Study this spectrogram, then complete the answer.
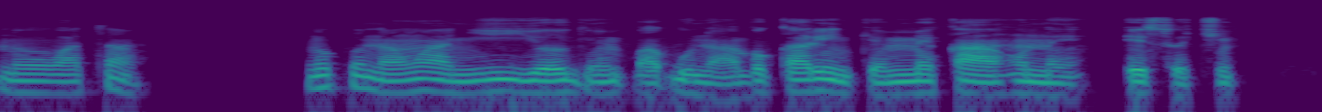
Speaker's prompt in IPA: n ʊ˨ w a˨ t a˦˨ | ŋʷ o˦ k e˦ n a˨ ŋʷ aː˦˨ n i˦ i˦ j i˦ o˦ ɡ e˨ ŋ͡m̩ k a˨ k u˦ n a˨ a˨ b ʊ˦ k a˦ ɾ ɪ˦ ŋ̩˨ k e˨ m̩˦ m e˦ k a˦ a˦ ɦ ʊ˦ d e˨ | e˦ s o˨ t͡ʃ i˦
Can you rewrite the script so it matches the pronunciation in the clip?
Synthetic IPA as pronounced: n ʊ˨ w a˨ t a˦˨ | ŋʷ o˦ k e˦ n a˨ ŋʷ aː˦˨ ɲ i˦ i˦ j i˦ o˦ ɡ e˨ ŋ͡m̩ k͡p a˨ k͡p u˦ n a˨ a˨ b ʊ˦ k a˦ ɾ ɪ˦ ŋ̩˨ k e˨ m̩˦ m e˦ k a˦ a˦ ɦ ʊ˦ n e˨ | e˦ s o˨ t͡ʃ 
